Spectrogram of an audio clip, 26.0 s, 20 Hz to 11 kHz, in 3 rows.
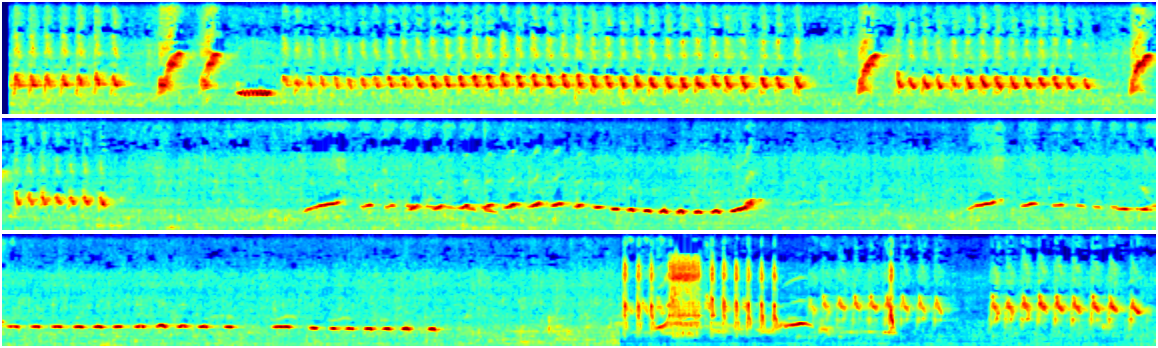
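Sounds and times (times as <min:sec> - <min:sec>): bird song buzzing rattle: 0:22.0 - 0:25.9.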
